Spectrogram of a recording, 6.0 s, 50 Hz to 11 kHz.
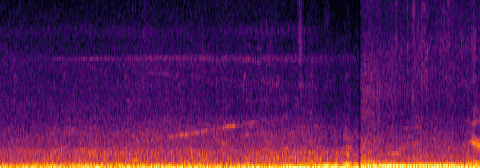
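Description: A Porsche GT2 RS and a McLaren 720 drive past at a Houston cars and coffee meet, a loud steady engine roar with a rising tone swelling as they go by, voices faintly underneath.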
